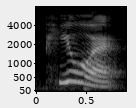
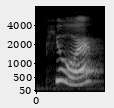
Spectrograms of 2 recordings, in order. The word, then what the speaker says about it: pure: opposite of dirty is pure your er the magic e turned the o into the u sound pure rhymes with shore the opposite of loud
